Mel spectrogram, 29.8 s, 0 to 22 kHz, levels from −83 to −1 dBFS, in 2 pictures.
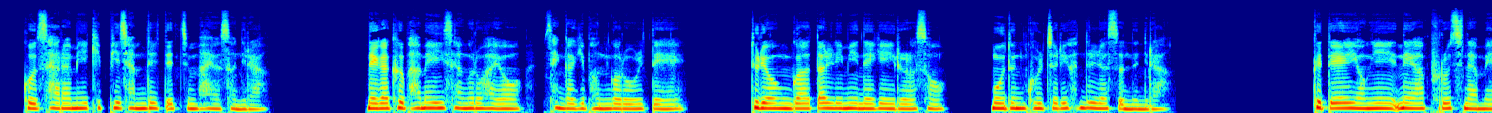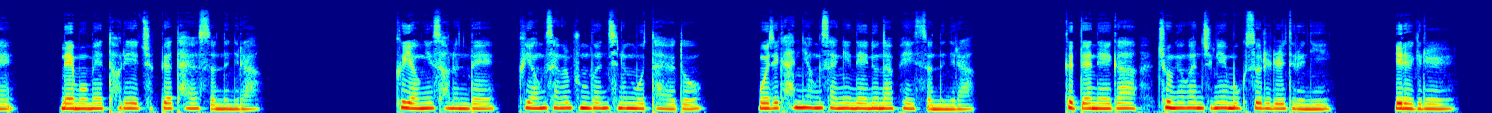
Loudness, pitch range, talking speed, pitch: -19 LUFS, 165-185 Hz, 275 characters per minute, 175 Hz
